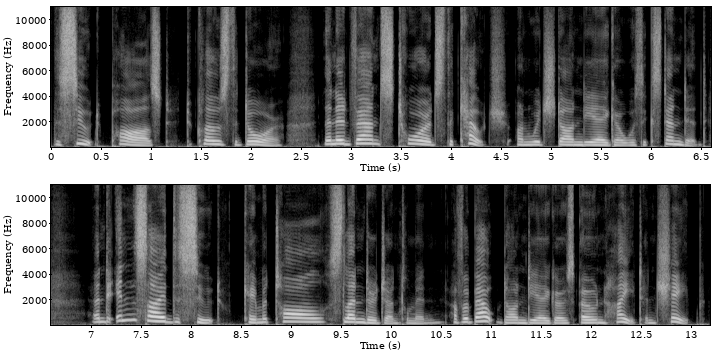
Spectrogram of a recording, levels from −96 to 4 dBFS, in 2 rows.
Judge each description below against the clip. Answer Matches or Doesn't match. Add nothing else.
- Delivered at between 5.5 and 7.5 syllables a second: Doesn't match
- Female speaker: Matches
